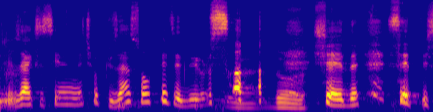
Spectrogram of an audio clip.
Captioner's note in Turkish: kahkaha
